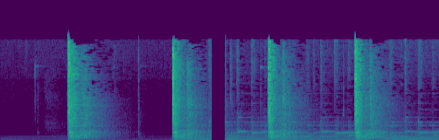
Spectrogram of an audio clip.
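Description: Four revolver shots, evenly spaced about a second apart, each a sharp crack with a short ringing tail, over a music bed of sustained notes.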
